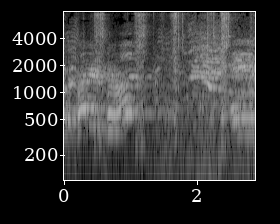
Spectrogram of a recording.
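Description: Amid noticeable background noise and audible room echo, a man with a high pitch speaks at a fairly slow pace with ordinary pitch variation. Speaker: track announcer. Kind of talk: commentary. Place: stadium.

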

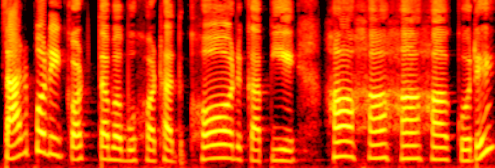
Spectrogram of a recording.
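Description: Here an unforced reading voice carries the text.

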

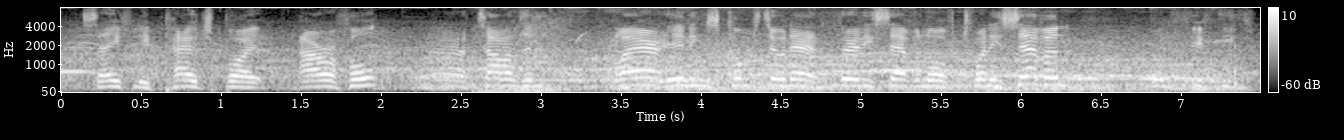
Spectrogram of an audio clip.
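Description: Noticeable background noise accompanies a man who speaks at a high pitch and a fairly slow pace, with ordinary pitch variation. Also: very even loudness. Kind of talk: cricket commentary.

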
